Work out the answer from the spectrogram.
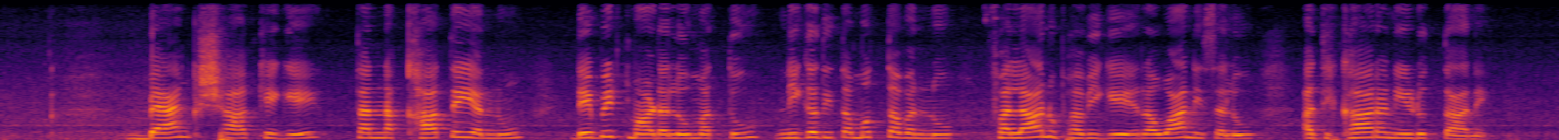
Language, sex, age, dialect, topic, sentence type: Kannada, female, 18-24, Coastal/Dakshin, banking, statement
